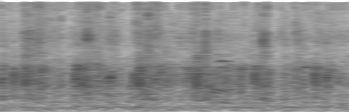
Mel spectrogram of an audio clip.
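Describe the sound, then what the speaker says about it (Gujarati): Audience at a religious assembly gives a round of clapping, a dense, steady patter of many hands at moderate distance, with a voice speaking over it. "આપણે પણ આપણો તાળીઓના પુષ્પથી આપણે એમનું અભિવાદન"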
